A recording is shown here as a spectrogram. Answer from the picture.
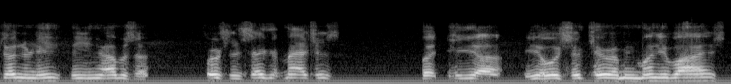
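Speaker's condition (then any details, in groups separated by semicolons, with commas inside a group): Throat cancer; cancer survivor, alive and well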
